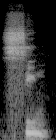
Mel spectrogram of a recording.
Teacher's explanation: یہاں سین میں سیٹی کی آواز آئے گی، اس کو سین ایسے نہیں پڑھیں گے، اس کو پڑھیں گے سین.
